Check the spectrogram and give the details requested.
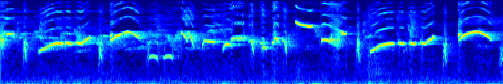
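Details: White-rumped shama female used to rouse a male into tail-spreading combat display; sweet arched whistles, short low double notes and chattering squeaks interwoven in a brisk, varied phrase.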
